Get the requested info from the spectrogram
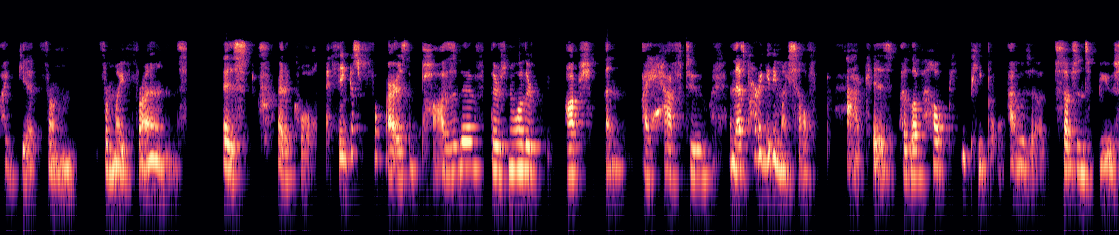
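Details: Adult woman with spasmodic dysphonia (laryngeal dystonia), a neurological disorder of no known cause, with abductor and adductor features; voice worsens with stress; spasmodic dysphonia.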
